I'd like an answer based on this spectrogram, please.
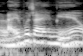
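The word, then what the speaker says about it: ribozyme: 효소의 기능을 하는 리보자임이에요 그 라이보자임이에요 뭐 발음은 그런데 리보자임 있니다 이렇게 얘기한다고 약간 이건 기능적 이름이지 그지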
